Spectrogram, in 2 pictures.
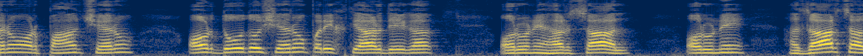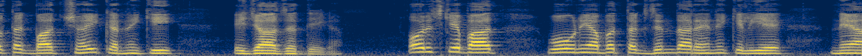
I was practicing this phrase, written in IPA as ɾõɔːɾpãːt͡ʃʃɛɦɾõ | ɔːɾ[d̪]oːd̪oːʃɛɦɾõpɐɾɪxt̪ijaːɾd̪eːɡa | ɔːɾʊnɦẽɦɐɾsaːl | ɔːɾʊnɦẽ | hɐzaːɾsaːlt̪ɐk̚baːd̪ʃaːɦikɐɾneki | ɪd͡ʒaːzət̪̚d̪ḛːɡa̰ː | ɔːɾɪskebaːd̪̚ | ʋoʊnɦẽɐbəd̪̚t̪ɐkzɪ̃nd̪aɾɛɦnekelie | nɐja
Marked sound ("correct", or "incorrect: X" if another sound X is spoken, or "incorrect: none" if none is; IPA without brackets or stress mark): correct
